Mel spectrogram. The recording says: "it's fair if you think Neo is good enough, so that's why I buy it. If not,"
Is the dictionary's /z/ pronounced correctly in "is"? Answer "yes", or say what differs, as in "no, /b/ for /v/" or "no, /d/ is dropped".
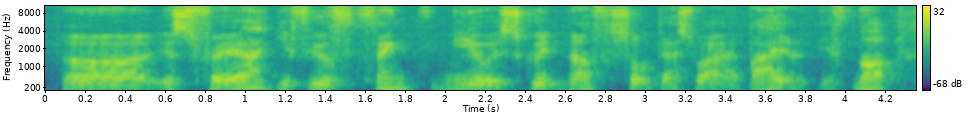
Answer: no, /s/ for /z/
